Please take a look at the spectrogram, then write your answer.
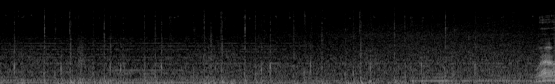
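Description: Horse hooves clip-clop at a steady walking pace in a video game, a faint, even patter of hoofbeats over a low background hum that rises slightly at the very end.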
